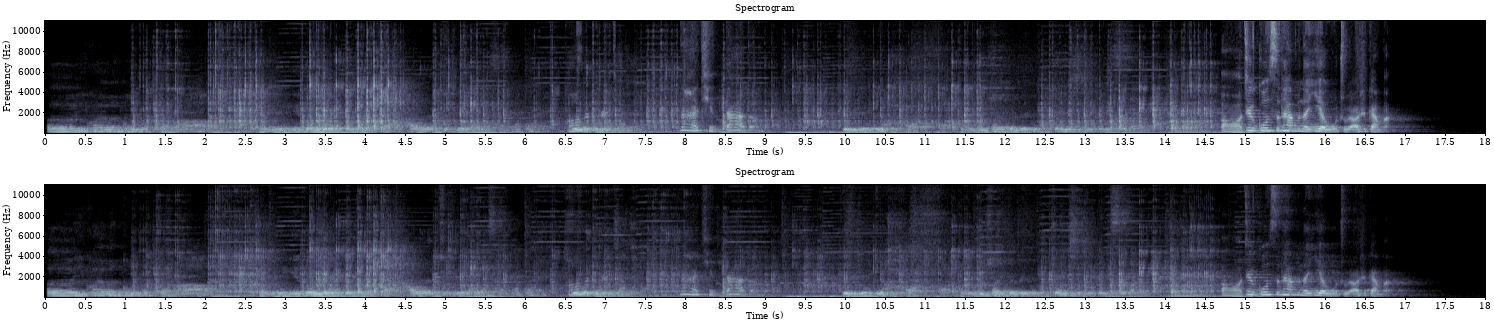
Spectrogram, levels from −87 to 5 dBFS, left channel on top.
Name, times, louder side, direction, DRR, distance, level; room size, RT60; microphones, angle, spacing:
voice 1, 0.0-2.2 2.6-7.7 10.0-13.7, right 1 dB, 90° right, 4.5 m, -28 dB
sound 1, 1.1-14.7, left 3 dB, 30° left, 3.0 m, -34 dB
sound 2, 1.4-15.1, equal, 25° right, 5.1 m, -38 dB
voice 2, 7.9-9.0 14.7-16.8, left 4 dB, 80° left, 0.9 m, -23 dB
28.0 x 15.5 x 8.9 m
head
